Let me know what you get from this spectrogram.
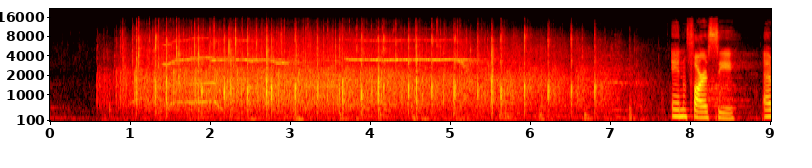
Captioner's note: applause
